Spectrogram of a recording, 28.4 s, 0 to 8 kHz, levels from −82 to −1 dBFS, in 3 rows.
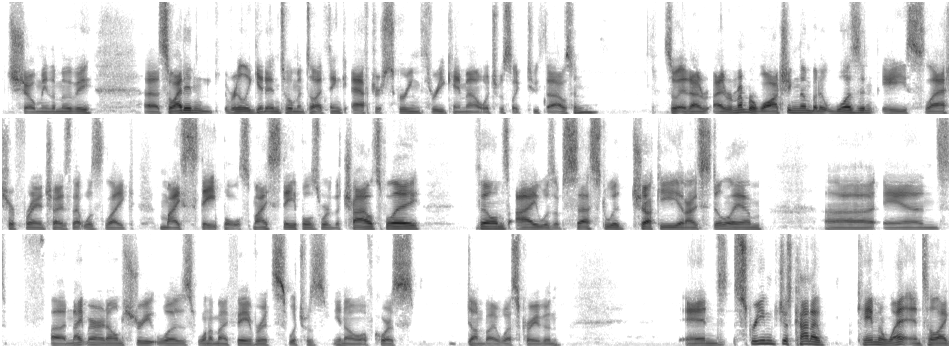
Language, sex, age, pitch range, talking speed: English, male, 20-39, 105-130 Hz, 190 wpm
